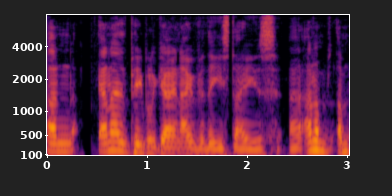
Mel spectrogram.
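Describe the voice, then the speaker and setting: Speaking with an English accent, a man uses a dark, mellow tone and very wide pitch swings. He moves at a fairly quick pace. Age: 50s. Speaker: podcast host. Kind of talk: casual chat. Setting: studio.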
